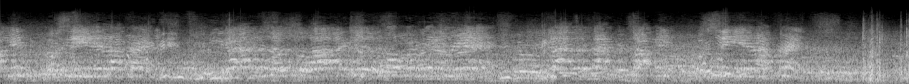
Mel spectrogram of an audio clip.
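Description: Children sing a song together in a large echoing hall.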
